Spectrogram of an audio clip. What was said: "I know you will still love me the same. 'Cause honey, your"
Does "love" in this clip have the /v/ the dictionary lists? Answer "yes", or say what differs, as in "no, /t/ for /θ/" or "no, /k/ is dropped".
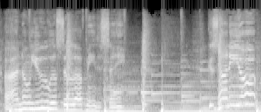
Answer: yes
